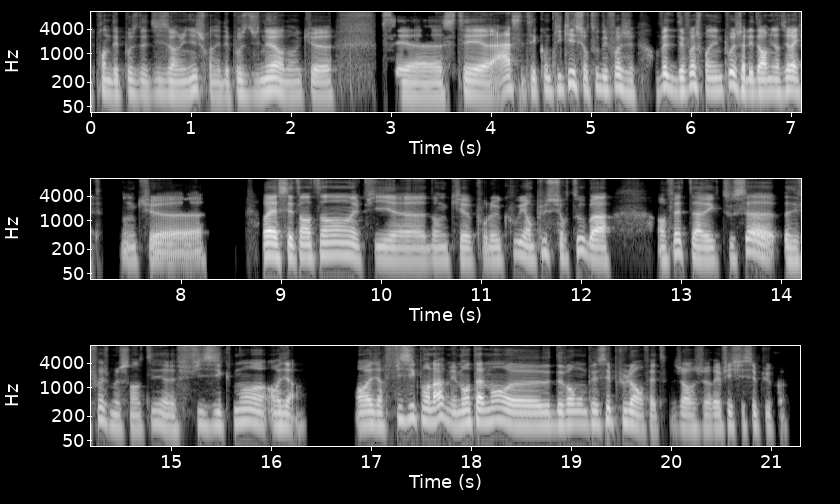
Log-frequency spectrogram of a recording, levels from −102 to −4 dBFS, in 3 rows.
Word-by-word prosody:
prendre 115 - -2
des 105 - -1
pauses 105 +2 -5
de 105 - -6
10-20 110 +1 -3
minutes, 110 +6 -2
je - - -5
prenais 100 -1 -6
des 95 - -5
pauses 110 -2 -4
de 105 - -8
1 115 +3 -1
heure 125 -4 +6
donc 100 0 -8
heu, 100 0 +1 0.5
c'est 105 - -2
,heu, 95 -1 0
c'était 105 +1 +2
ah 135 - +5
c'était 140 -3 -5
compliqué. 135 +8 -1
Surtout 140 -3 -2
des 135 -2 -1
fois 150 +3 +2
j'ai 115 -3 -4 0.2
en - - -17
fait, 160 -2 +5
des 125 0 +2
fois, 170 - +5
je 155 - -3
prenais 125 -1 +1
une 125 - -2
pause 175 +5 +4
j'allais 125 -5 +3
dormir 115 0 +4
direct 130 -1 +3 0.2
donc 110 +1 -9
heu 470 +1 0 0.8
Ouais 140 -1 +10
c'est 130 0 +1
tentant. 145 +3 +2
Et 130 - 0
puis, 115 0 -5
heu, 105 -1 -1
donc 110 0 -8
heu, 105 - 0
pour - - -10
le 110 0 -3
coup, 150 +7 -10
et 140 - +1
en 120 - 0
plus, 165 +8 -8
surtout, 140 +7 -5
bah, 110 -5 +5 0.4
en 110 - -2
fait, 150 +4 -2
avec 110 -2 +2
tout 125 - -12
ça, 115 - +2
bah 115 - -1
des 105 - -4
fois 135 +11 -5
je 135 - -10
me 110 - -5
sentais 105 +1 -6
physiquement 125 +5 -3
on - - -1
va - - +1
dire 120 -2 -1 0.6
on 120 - +1
va 130 - +4
dire 125 -2 -1
physiquement 165 +2 -1
là, 150 - +7
mais 130 - -4
mentalement, 145 +2 +4
heu, 120 -1 +2
devant 130 +2 +1
mon 130 0 -3
PC 130 +3 -2
plus 140 0 -6
là, 130 - +5
en 105 - 0
fait, 95 -2 -8
genre, 110 -1 -3
je 105 +1 -9
réfléchissais 115 +2 -5
plus, 110 0 -10
quoi. - - -18
120 Hz, 250 wpm, -23 LUFS, 110-135 Hz, 0.8 s, Ouais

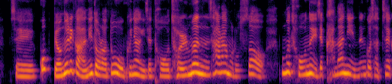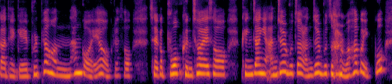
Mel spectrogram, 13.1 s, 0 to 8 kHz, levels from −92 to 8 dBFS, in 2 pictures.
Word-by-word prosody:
이제 180 -1 -4
꼭 400 0 0
며느리가 290 - +4
아니더라도 230 +3 +2
그냥 235 -3 -1
이제 185 +1 -5
더 190 -2 -5
젊은 230 +6 +4
사람으로서 240 -6 -2 0.2
뭔가 290 +2 +5
저는 255 -2 +2
이제 220 -2 -4
가만히 255 +5 +1
있는 210 +2 -9
것 235 - -5
자체가 220 +1 -7
되게 190 -1 -8
불편한 240 - 0
거예요. 215 -2 -4
그래서 200 +1 -12 0.3
제가 225 -2 -4
부엌 260 +5 +3
근처에서 250 0 0 0.2
굉장히 255 +2 +2
안절부절, 265 +3 -1
안절부절 250 +2 -1
막 195 - -3
하고 310 +7 -2
있고 300 - -4
235 Hz, 340 characters per minute, -22 LUFS, 205-270 Hz, 0.3 s, 뭔가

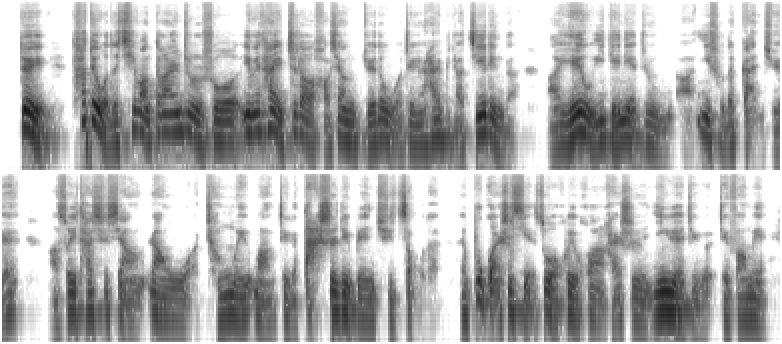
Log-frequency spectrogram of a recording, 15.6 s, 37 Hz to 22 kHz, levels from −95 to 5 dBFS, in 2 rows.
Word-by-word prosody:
对， 135 -8 +8 0.2
他 240 - 0
对 235 - +7
我 - - +7
的 110 - -3
期 120 +8 +1
望， 130 -9 +1
当 155 +4 -1
然 160 +1 +3
就 155 -5 +2
是 120 - +2
说， 120 0 +1
因 155 - +6
为 160 - +4
他 180 +2 +2
也 - - +2
知 155 - -3
道， 145 - -2
好 - - -11
像 120 -4 -2
觉 110 -2 -3
得 125 - 0
我 115 - -4
这 110 - -7
人 105 - -5
还 115 +3 -4
是 - - -1
比 125 +1 -7
较 130 - -11
机 150 +1 +5
灵 130 -4 -1
的， - - -17 0.3
啊， 95 - -11
也 115 +7 +5
有 165 -3 +6
一 120 +3 +1
点 110 -1 0
点 125 0 +1
这 115 -4 -9
种， 100 -4 -5 0.2
啊， - - -16
艺 135 - -1
术 125 -5 -10
的 105 +2 -7
感 - - -9
觉， 115 +7 -8 0.3
啊， - - -16
所 120 - -2
以 120 - +2
他 120 0 -4
是 120 0 -3
想 120 - -3
让 100 -6 -4
我 95 -1 -10
成 105 +3 -3
为 105 -1 -2
往 90 -8 -7
这 - - -7
个 - - -12
大 - - -3
师 125 - +3
这 120 -1 +2
边 95 -2 -6
去 95 - -8
走 - - -1
的， - - -23 0.3
呃， 110 - -4
不 190 - 0
管 - - -1
是 135 - +1
写 125 - 0
作、 - - -1
绘 - - -2
画 - - -9
还 95 - -10
是 100 -3 -5
音 120 +6 +6
乐 125 -2 +6
这 - - -9
个 - - -13
这 - - -9
方 100 0 -8
面。 100 -3 -5
120 Hz, 320 characters per minute, -22 LUFS, 105-130 Hz, 0.3 s, 对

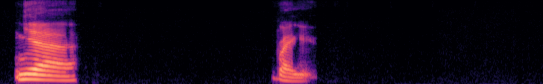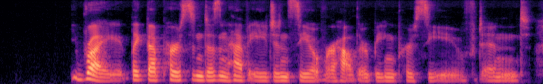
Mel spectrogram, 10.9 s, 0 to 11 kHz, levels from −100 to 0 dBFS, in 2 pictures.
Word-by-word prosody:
Yeah. 180 -5 +6 2.0
Right. - - -3 3.0
Right, 195 - +3
like, 175 -1 -1
that 165 -2 +1
person 170 -1 -1
doesn't 160 -1 -3
have 160 0 -2
agency 145 -1 -5
over 140 0 -5
how - - -1
they're 135 - -9
being 140 0 -8
perceived, 135 - -10
and - - -9
160 Hz, 85 wpm, -23 LUFS, 140-175 Hz, 3.0 s, Yeah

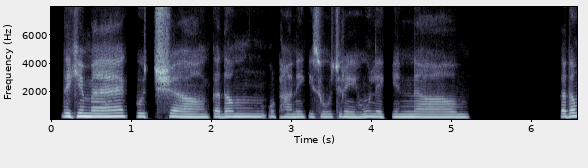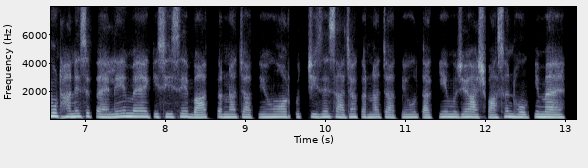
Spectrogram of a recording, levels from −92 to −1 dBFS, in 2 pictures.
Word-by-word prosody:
देखिए, 225 0 +6
मैं 215 +1 +7
कुछ 215 0 +4
अ, - - +3 0.5
कदम 195 0 +1 0.4
उठाने 180 0 -2
की 190 +1 -7
सोच 185 +1 -2
रही 185 -2 0
हूँ। 180 +3 0
लेकिन 185 -1 0
अ 180 0 0 1.2
कदम 225 +3 +3
उठाने 200 -2 0
से 225 +2 -3
पहले 190 0 -2
मैं 200 -2 0
किसी 190 0 -5
से 200 +2 -4
बात 170 +1 -2
करना 180 -1 -3
चाहती 175 0 -8
हूँ 180 +1 -2
और 185 0 -3
कुछ 185 - -11
चीज़ें 190 -1 -3
साझा 185 -1 -3
करना 170 -1 -6
चाहती 170 0 -9
हूँ, 175 +1 -4
ताकि 170 +2 -6
मुझे 185 -1 -2
आश्वासन 175 +1 -2
हो 175 -1 -1
कि 190 - -4
मैं 170 -1 0
185 Hz, 165 wpm, -27 LUFS, 180-195 Hz, 1.2 s, मैं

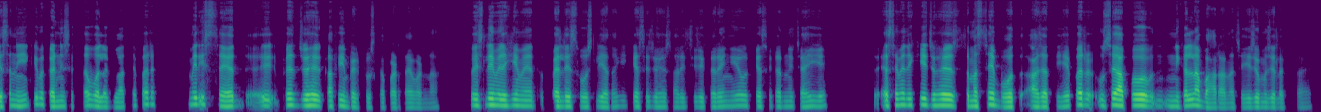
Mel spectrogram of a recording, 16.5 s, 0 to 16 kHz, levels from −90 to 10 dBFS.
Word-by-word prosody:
ऐसा 140 +4 -7
नहीं 140 -2 -1
है 150 - -3
कि - - -4
मैं 170 - -3
कर 135 - +4
नहीं 135 +1 -4
सकता 135 -1 -8
वो 145 - -1
अलग 125 -2 0
बात 120 0 -6
है। - - -11
पर 175 0 -2 0.4
मेरी 180 0 +1
सेहत 140 -4 +1
अ, - - -17 0.4
पे 165 0 +4
जो 150 0 +2
है 155 -1 +7
काफ़ी 135 +2 -4
इम्पैक्ट 125 -4 -5
उसका 115 0 -15
पड़ता 110 0 -9
है - - -6
वरना। 105 +1 -15 0.4
तो 155 - -1
इसलिए 165 +2 +3
मैं 155 -1 +4
देखिए 155 +1 +1
मैं 145 -1 -1
पहले 130 -1 +1
सोच 125 -1 -7
लिया 125 -2 -2
था 125 +2 -13
कि 135 +1 -19
कैसे 130 -1 -6
जो 125 0 -9
है 125 0 -7
सारी 120 0 -13
चीज़ें 125 0 -10
करेंगे 130 +3 -6
और 150 -1 -3
कैसे 130 0 -7
करनी 130 0 -8
चाहिए? 135 +2 -5
तो 145 - -25 0.5
ऐसे 160 - +1
में 170 - +2
देखिए 165 +1 +1
जो 155 -1 -1
है 155 -1 +9
समस्याएँ 140 +4 +1
बहुत 125 0 +1
आ 130 - +3
जाती 125 0 -1
हैं 140 - 0
पर 170 -1 +5
उसे 155 +2 +1
आपको 155 +1 +9 0.4
निकलना 150 +4 +3
बाहर 110 0 -7
आना 105 +1 -7
चाहिए 110 +2 -9
जो 120 +1 -1
मुझे 115 0 -6
लगता 110 0 -17
है। 115 - -25
135 Hz, 245 wpm, -25 LUFS, 125-150 Hz, 0.5 s, है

